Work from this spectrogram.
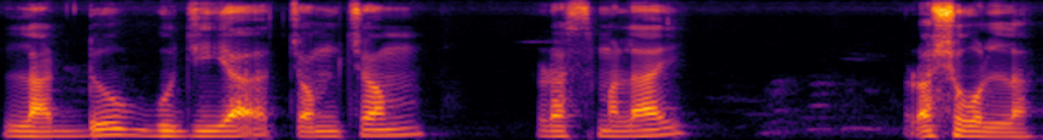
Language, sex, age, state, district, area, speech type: Bengali, male, 18-30, West Bengal, Kolkata, urban, spontaneous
